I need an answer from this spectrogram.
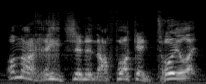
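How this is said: It is said in the dwarf's put-on accent.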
